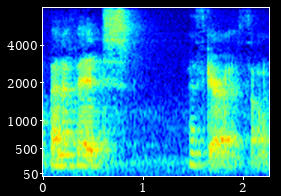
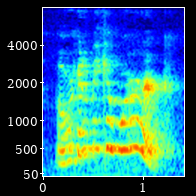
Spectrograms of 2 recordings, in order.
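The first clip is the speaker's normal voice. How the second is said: pitched-up upbeat determination; high cheerful push; 14 semitones higher, 5 dB louder than usual. Real, not acted. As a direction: squeak it out with bright resolve. Upbeat pep after no-show.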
